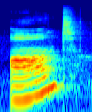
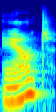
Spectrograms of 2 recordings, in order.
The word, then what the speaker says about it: aunt: the a vowel um some places East Coast um they tend to use more Aunt a so they use the a vowel there Aunt um so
